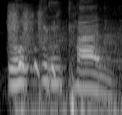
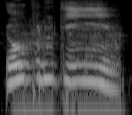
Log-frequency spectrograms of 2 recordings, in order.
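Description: First: Slow, drawn-out non-American accent; heavy put-on accent. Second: Slow, higher-pitched American accent. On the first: Showing friends a heavy accent before the American one, put-on accent. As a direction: stretch it out in a foreign accent. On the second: Showing friends the contrast, said in an American accent. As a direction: stretch it out in American. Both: Shown as a demonstration. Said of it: "if I say it in an American accent".

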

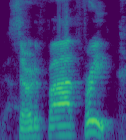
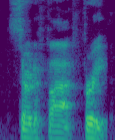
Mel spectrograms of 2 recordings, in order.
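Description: First: The same line, done as a guy; male version of her. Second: Said in the usual way. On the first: Retold or imitated. A friend repeating her line as a guy, laughing. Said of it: "I said it just like her, but in the male version". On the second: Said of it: "I said it just like her".

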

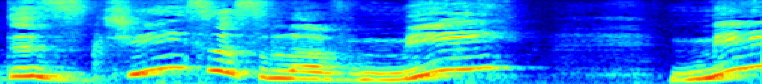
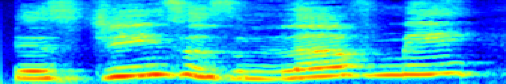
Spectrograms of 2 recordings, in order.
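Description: First: "Does Jesus love me? Me?" with "me" rising as a question; really wanting to know, lift "me" and ask "Me?" on its own; interested question, repeat "Me?" with a sharp upward lift. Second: "Does Jesus love me?" as a question, pitch rising on "me"; higher questioning tune, lifting "Jesus love me" to a rise; asking a question. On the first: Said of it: "put some real interest in there and point to yourself". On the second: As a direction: ask "Does Jesus love me?" with a clear upward ending. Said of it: "say it like you're asking a question". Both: Shown as a demonstration.

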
